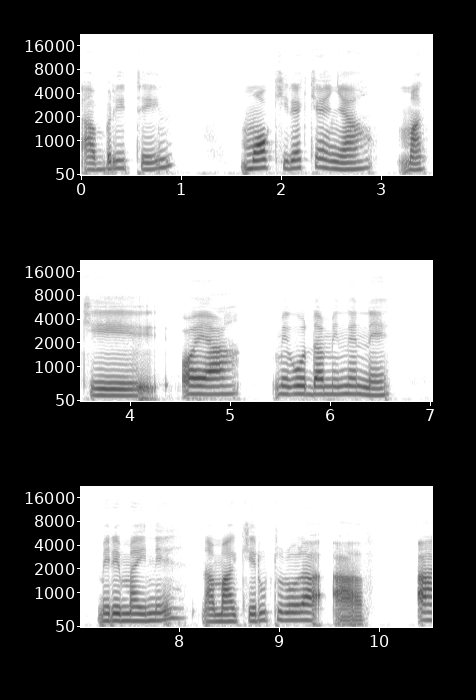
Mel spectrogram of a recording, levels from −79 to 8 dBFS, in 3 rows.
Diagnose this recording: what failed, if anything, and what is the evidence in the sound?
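Nothing stood out on listening to this speech recording that would point to a failure at any stage.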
